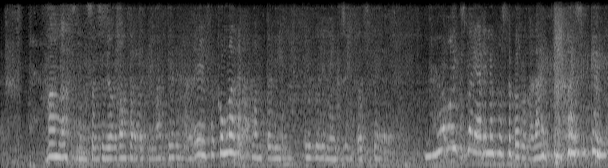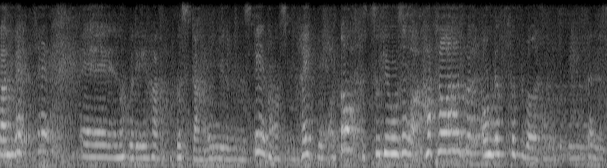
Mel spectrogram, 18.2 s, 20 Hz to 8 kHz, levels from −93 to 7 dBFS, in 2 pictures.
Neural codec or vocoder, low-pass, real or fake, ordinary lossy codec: codec, 16 kHz, 1.1 kbps, Voila-Tokenizer; 7.2 kHz; fake; Opus, 32 kbps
